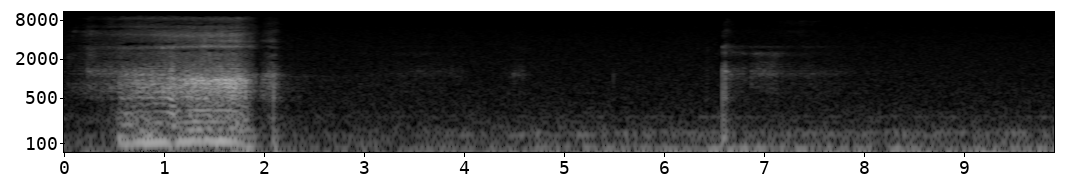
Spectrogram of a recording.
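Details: One loud, rattling snore on a breath in, then quiet breathing with faint room noise; snoring during sleep, recorded with the SnoreLab smartphone app.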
